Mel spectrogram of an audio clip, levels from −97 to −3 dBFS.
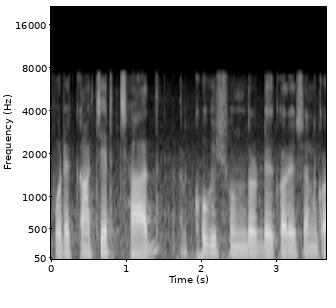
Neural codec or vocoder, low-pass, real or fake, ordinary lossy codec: none; 7.2 kHz; real; none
